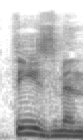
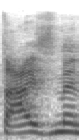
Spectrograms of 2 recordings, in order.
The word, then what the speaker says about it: Theismann: The grandma said, no, I'm not mad because it's actually pronounced Theismann. It's not Theismann. It's not Thiesman. The proper pronunciation is Joe Theismann.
